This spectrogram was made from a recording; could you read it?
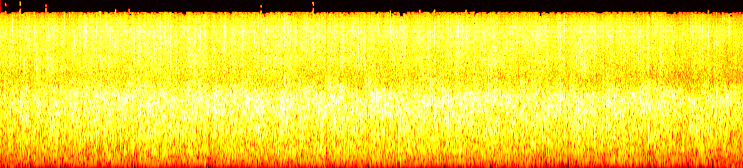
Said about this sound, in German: Also das ist, glaube ich, ein Applaus wert. Bitte.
